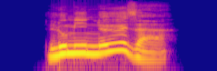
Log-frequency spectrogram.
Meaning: 1. comparative degree of luminös 2. inflection of luminös: strong/mixed nominative masculine singular 3. inflection of luminös: strong genitive/dative feminine singular
- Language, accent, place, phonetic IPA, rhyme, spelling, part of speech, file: German, Germany, Berlin, [lumiˈnøːzɐ], -øːzɐ, luminöser, adjective, De-luminöser.ogg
